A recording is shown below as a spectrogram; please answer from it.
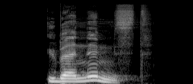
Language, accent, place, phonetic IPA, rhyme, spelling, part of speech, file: German, Germany, Berlin, [ˌyːbɐˈnɪmst], -ɪmst, übernimmst, verb, De-übernimmst.ogg
- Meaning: second-person singular present of übernehmen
